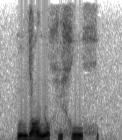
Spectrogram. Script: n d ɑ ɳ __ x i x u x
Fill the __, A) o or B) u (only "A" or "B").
A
